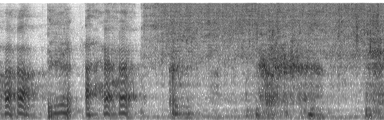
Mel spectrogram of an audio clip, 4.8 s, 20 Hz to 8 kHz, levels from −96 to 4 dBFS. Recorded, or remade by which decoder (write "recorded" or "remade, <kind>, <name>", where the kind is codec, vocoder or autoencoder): remade, vocoder, HiFi-GAN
